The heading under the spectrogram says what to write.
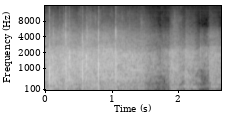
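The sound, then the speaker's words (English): A crowd applauds for everyone present, with sharp individual claps standing out early in a dense patter of clapping that thins and softens toward the end. No one speaks over it. “And round of applause for everyone.”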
